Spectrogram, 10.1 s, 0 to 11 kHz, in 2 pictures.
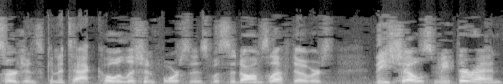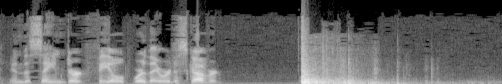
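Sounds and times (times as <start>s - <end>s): loud explosion blast: 8.0s - 10.0s.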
